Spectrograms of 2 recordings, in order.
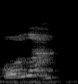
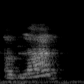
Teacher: So for example, hola, you don't pronounce the H, or hablar, there's an H in the front, but you just wouldn't say it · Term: H is silent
